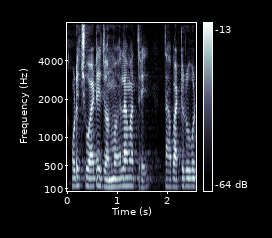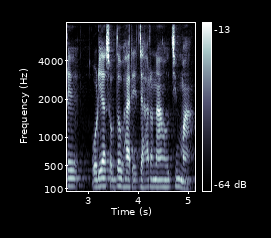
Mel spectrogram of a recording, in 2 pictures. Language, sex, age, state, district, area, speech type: Odia, male, 30-45, Odisha, Kandhamal, rural, spontaneous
